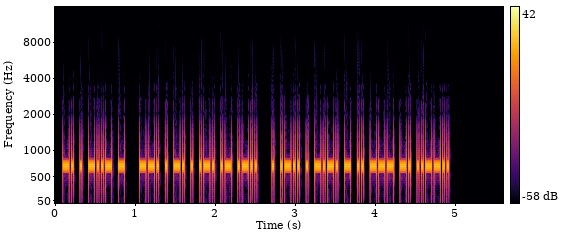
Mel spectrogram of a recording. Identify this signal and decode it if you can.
Morse code, heard as a keyed tone, about 44 wpm, 700 Hz. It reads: NEXT GENERAL ELECTION?
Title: Sentences from Top 1500 Words 45wpm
